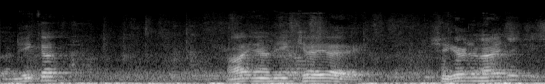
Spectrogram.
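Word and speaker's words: Ineka: Now we have a lady celebrating 7 years of continuous sobriety, and I believe her name is pronounced Anika.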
